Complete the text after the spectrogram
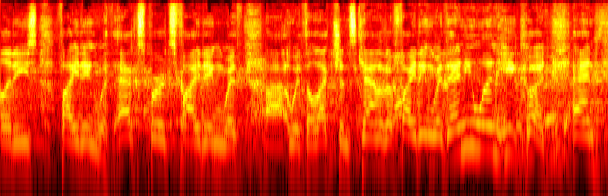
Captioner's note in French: voix de l'interprète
